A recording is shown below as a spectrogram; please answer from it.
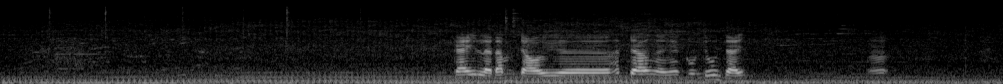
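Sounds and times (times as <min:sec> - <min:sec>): small engine idling: 0:00.0 - 0:10.0.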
